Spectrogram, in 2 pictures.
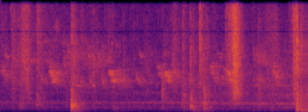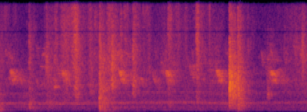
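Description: Sandalled footsteps on a tiled floor and several sharp knocks and clunks as a heavy wooden case is lifted off a folding luggage trolley and set down. The loudest knocks come about a second in, about four and a half seconds in and near the end. Birds chirp faintly throughout.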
